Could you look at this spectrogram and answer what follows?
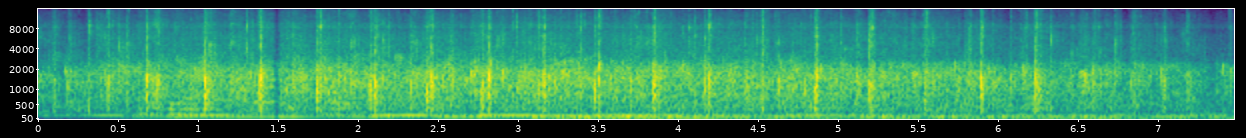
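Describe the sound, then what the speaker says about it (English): Loud, steady applause from a large audience at a KTM MotoGP team presentation, welcoming the Red Bull partnership, with dense clapping sustained throughout under a low musical hum. "Very big applause for Red Bull."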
